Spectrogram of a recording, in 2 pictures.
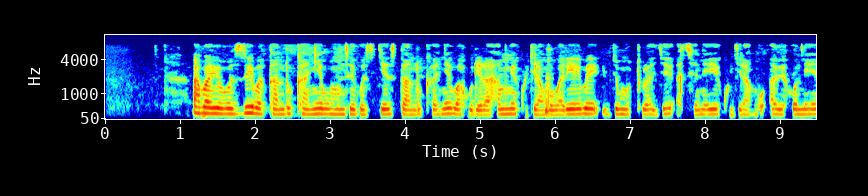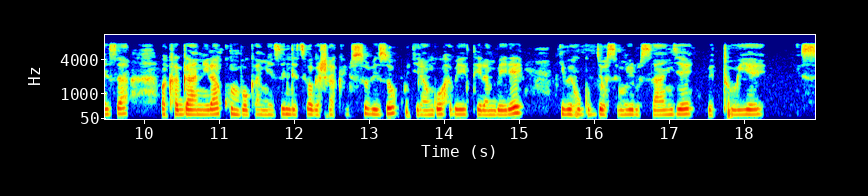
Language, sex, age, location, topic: Kinyarwanda, female, 18-24, Kigali, health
